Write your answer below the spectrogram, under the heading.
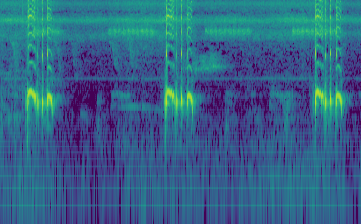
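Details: Local zebra dove in lively voice, big 'kung' tone, used as a lure to set doves singing: three repeated phrases about three seconds apart, each a slurred coo dissolving into fast pulsed notes, quiet between.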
